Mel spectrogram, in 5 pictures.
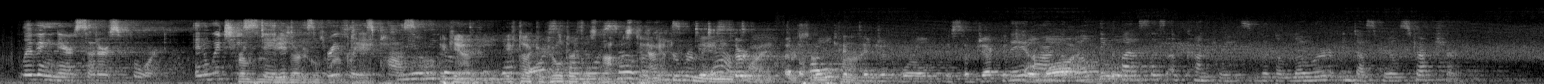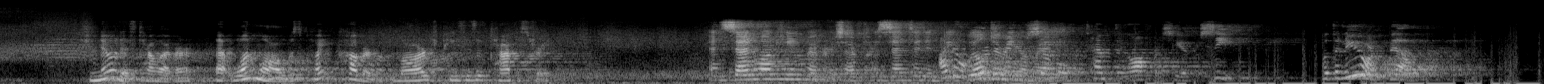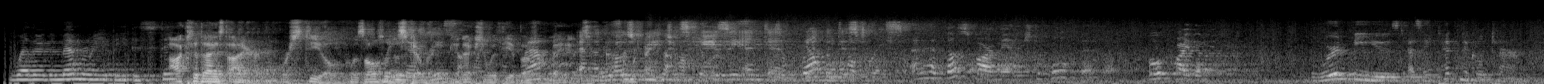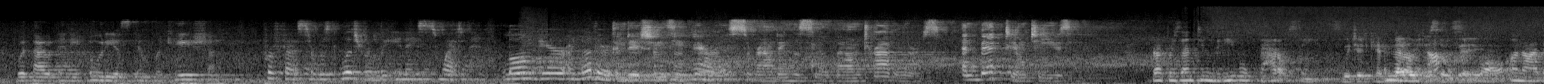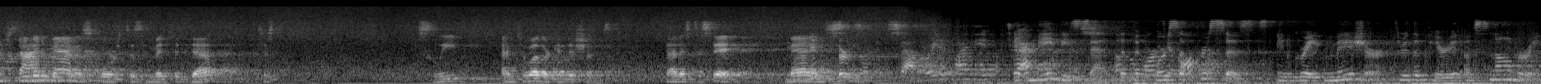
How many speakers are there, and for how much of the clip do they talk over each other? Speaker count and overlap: ten, about 31%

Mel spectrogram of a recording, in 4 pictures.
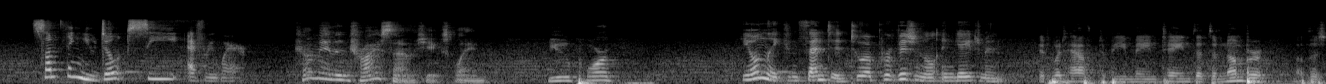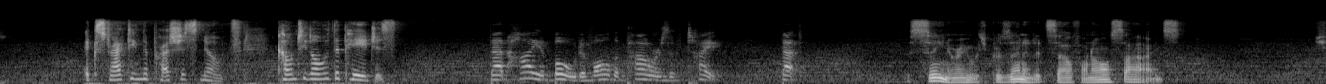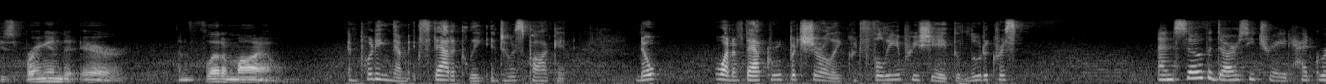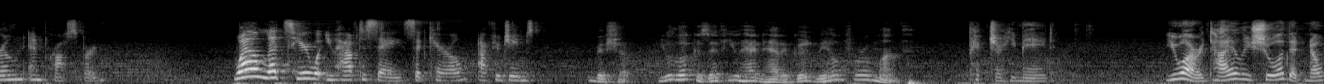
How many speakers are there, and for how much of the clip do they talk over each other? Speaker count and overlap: eight, no overlap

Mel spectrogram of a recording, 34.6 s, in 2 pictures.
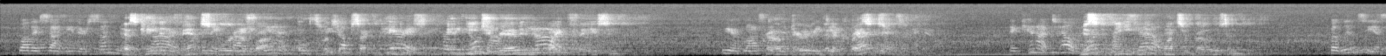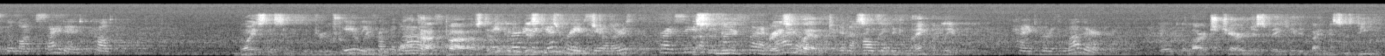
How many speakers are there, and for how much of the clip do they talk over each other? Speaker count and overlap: two, about 45%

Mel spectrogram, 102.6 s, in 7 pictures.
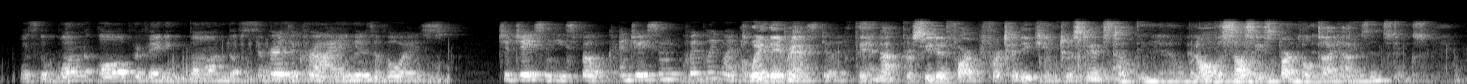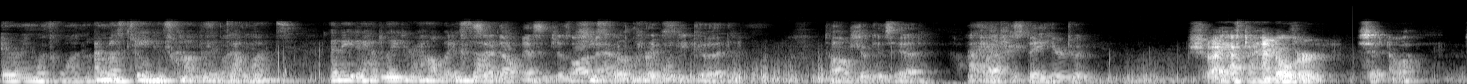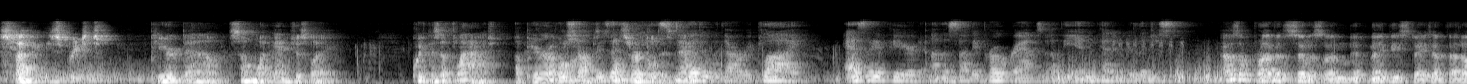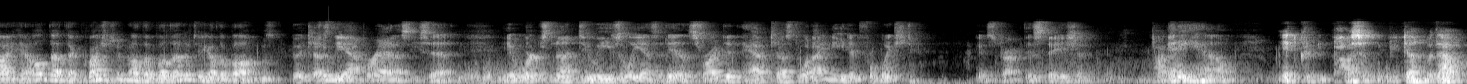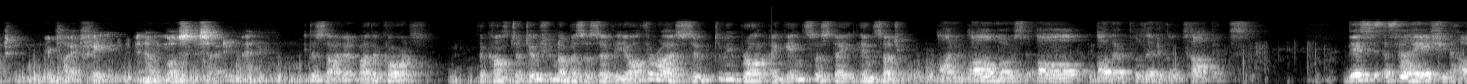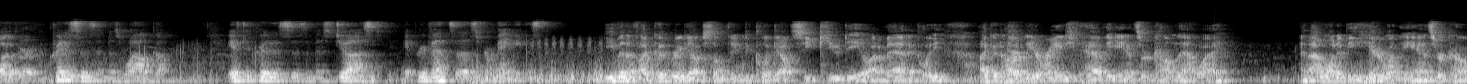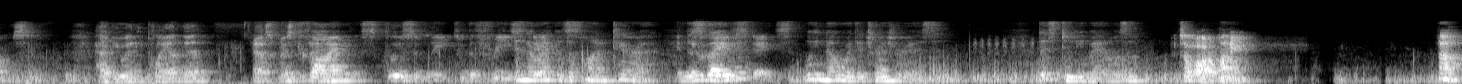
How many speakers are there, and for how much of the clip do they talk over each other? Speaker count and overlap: ten, about 18%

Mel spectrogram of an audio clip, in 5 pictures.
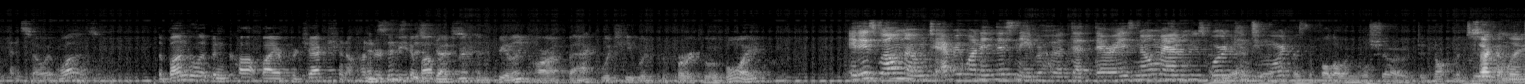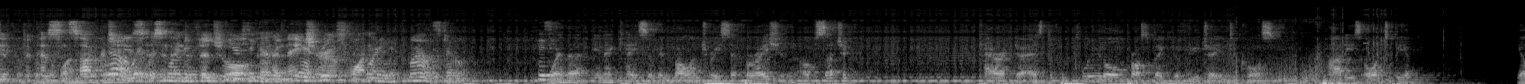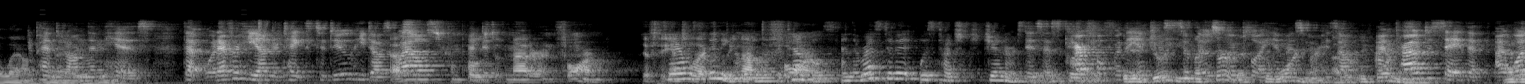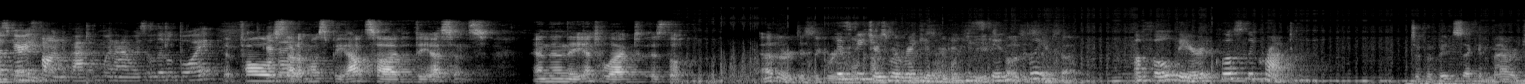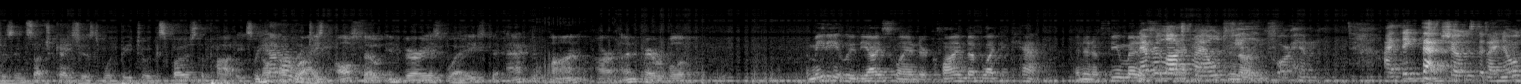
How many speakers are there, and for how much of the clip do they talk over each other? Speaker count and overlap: six, about 30%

